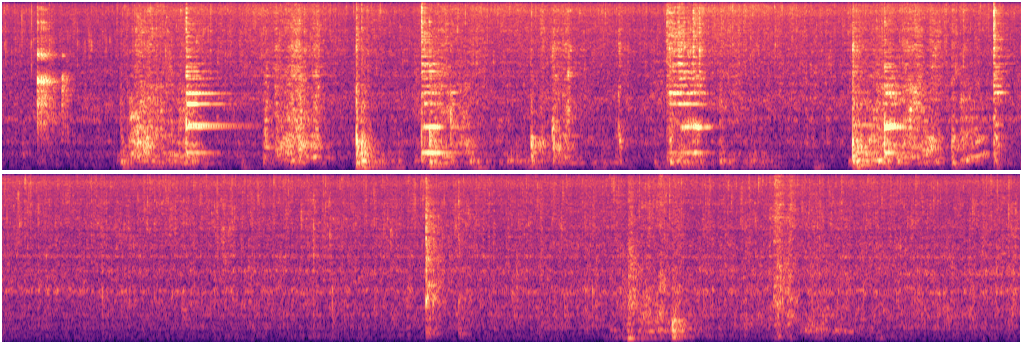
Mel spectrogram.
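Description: Metal ladle stirring green onions and ginger-garlic paste frying in ghee in an aluminium pot. For about the first ten seconds the ladle scrapes and clanks against the pot with ringing metallic tones. After that the frying goes on as a steady sizzle, with an occasional light tap.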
